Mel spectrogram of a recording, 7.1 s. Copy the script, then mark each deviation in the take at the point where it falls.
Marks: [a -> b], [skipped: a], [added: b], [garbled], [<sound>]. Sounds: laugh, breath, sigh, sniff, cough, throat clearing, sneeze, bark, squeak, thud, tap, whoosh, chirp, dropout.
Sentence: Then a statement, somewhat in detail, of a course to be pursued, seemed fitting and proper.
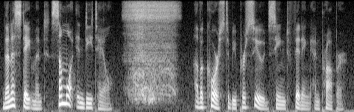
Then a statement, somewhat in detail, [sniff] of a course to be pursued, seemed fitting and proper.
